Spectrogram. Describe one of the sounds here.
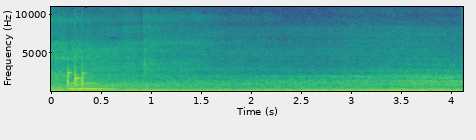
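An old hot rod's engine rumbles as it approaches.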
